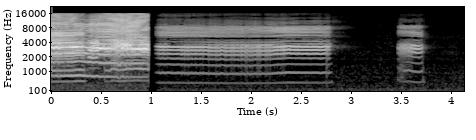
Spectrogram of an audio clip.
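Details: Pet otter named Bingo or Sakura: a harsh shrill burst, then a long, very steady piercing whine held almost two seconds, followed by silence and one short, faint squeak.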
